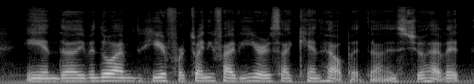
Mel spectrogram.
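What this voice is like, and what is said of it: Brazilian Portuguese accent. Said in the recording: “I am from Brazil. I'm Portuguese descendant, and that's why I have this accent.”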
